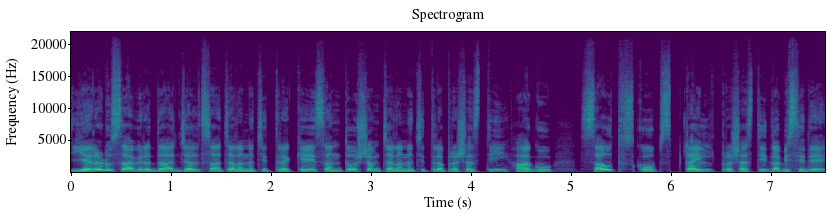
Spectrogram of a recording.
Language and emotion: Kannada, neutral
